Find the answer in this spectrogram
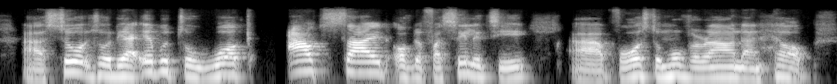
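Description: A man speaks with a Nigerian accent in a bright, sharp tone at a fairly high pitch. His pitch varies in an ordinary way, and the background is quiet. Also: moderate pace. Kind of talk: interview conversation. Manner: hesitant, with many fillers and repeats.

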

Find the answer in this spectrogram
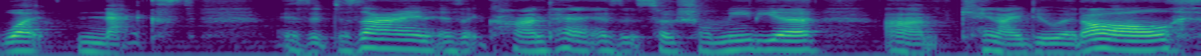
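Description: The speaker has a plain, everyday voice. The pitch varies in an ordinary way. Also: woman. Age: 30s. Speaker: podcast host and blogger. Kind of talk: solo podcast monologue. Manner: casual, with frequent fillers.

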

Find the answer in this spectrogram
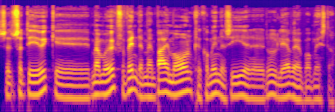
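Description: On a very clean recording with a silent background, a man with a very deep, low pitch and a dark, mellow tone speaks at a very fast pace with ordinary pitch variation. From Denmark, near Lunderskov (southern Jutland). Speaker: construction company co-owner. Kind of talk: podcast interview. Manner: hesitant, many filler sounds.

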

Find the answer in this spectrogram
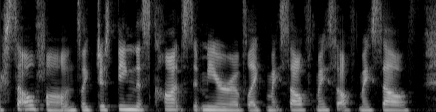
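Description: A woman's fairly high, bright, sharp voice at a fairly quick pace with fairly even intonation. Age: 30s. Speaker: podcast host. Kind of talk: casual chat.

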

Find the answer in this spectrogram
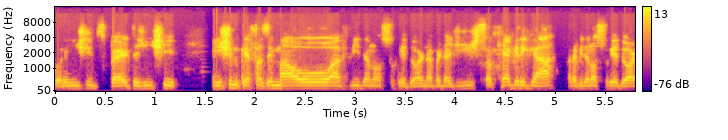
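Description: Very fast talk from a man of medium pitch, dry and close with no echo. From Brazil. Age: 30s. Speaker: entrepreneur and retreat coach. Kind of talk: casual interview. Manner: animated.

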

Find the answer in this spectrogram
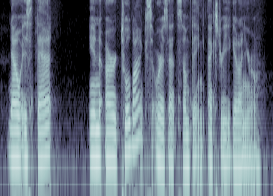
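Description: In a dry, close sound with no echo, a woman with an American accent and a very deep, low pitch talks at a moderate pace with ordinary pitch variation. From northern Illinois, near Chicago. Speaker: real estate agent. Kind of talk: casual chat. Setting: studio.

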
